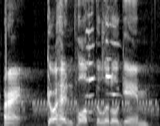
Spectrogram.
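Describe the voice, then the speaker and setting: A man's voice: a little high, animated, fast. A man in his twenties hosting a casual live stream, chatting at his desk in a small room. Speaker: streamer host. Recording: game music under the voice. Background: video game music.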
